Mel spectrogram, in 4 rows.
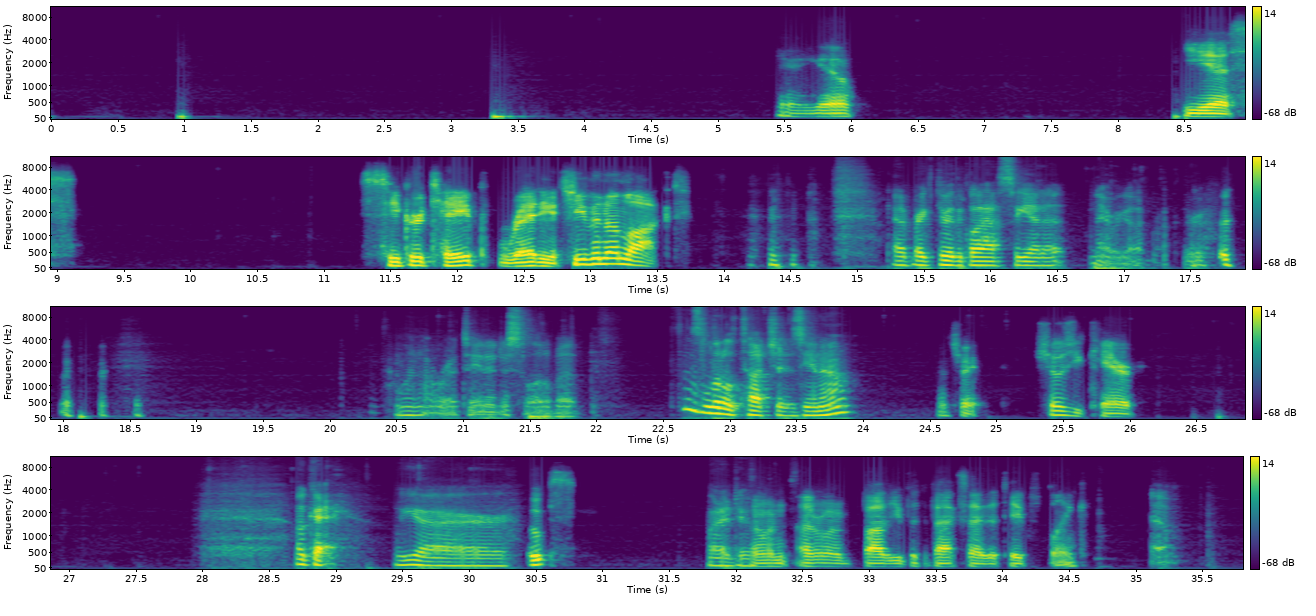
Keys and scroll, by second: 0.0-0.4 typing, 1.0 Left, 6.5 space, 8.5 m, 8.9 Up, 17.4 space, 18.1 m, 20.2 space, 21.5 m, 24.9 space, 26.7 shift+z, 32.4 space.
